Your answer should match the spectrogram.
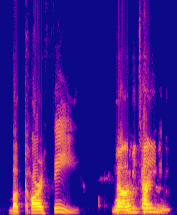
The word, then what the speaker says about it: McCarthy: the other day that I always say Mike McCartney's name wrong. Yeah, you do. You just said it wrong again. I thought you did. I thought you was doing that on purpose, but his name is McCarthy.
